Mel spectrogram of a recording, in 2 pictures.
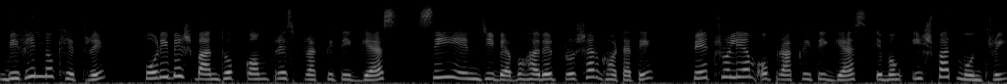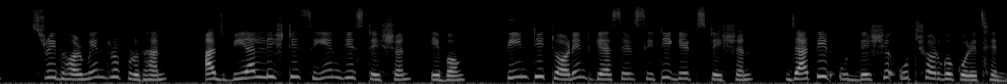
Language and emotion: Bengali, neutral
